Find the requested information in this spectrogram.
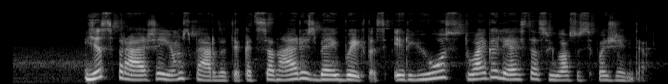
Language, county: Lithuanian, Klaipėda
